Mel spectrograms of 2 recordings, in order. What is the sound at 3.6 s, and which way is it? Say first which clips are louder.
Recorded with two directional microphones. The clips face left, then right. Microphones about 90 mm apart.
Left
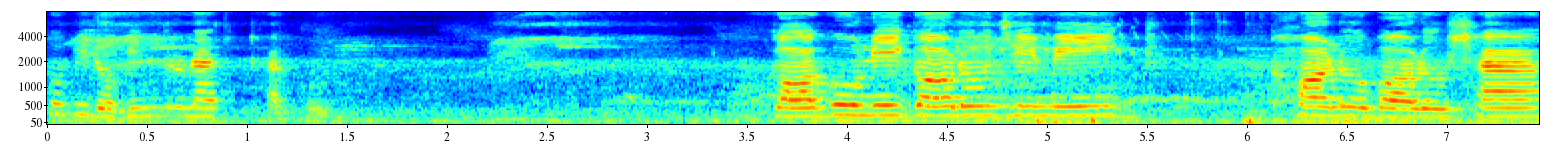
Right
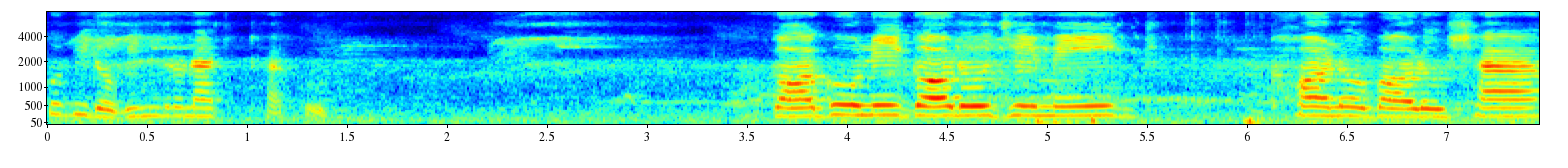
A woman's voice: right 1 dB; 45° right (ahead or behind).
